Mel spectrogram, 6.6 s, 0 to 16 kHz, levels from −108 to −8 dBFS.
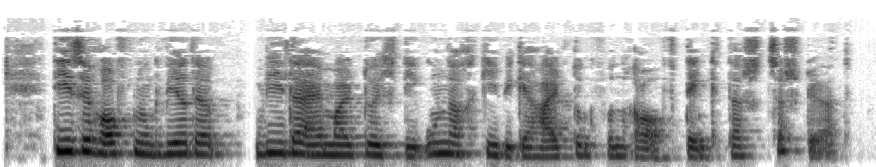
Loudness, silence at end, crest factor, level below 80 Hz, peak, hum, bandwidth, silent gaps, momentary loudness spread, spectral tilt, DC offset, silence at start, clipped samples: -22 LUFS; 0.3 s; 20 dB; -70 dBFS; -4 dBFS; none; 9.2 kHz; none; 13 LU; -5.5 dB/octave; under 0.1%; 0.05 s; under 0.1%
